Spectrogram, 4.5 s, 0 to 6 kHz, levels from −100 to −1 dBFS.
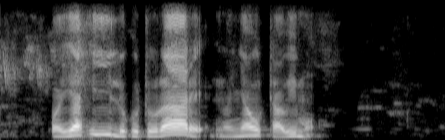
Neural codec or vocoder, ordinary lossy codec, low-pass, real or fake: none; Opus, 24 kbps; 5.4 kHz; real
